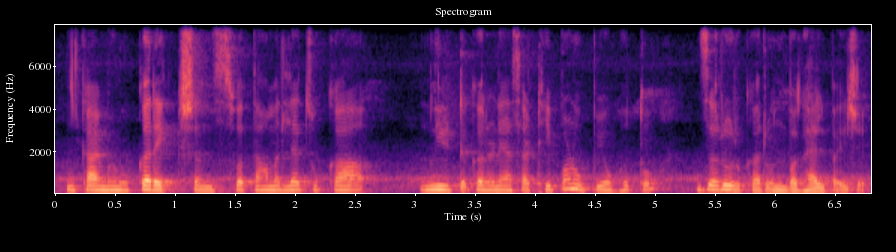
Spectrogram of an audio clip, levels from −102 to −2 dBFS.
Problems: background sounds at intervals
